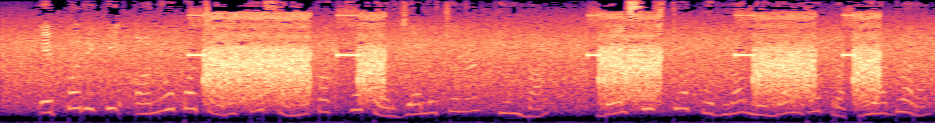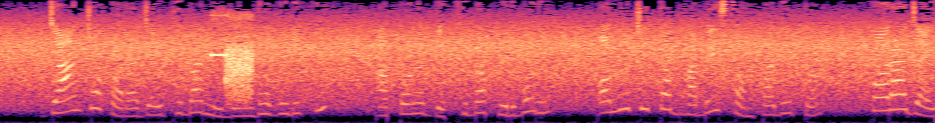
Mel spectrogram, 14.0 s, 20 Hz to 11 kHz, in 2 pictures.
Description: ACARS aircraft data, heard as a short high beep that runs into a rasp, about 2400 baud, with radio hiss and speech in Odia.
